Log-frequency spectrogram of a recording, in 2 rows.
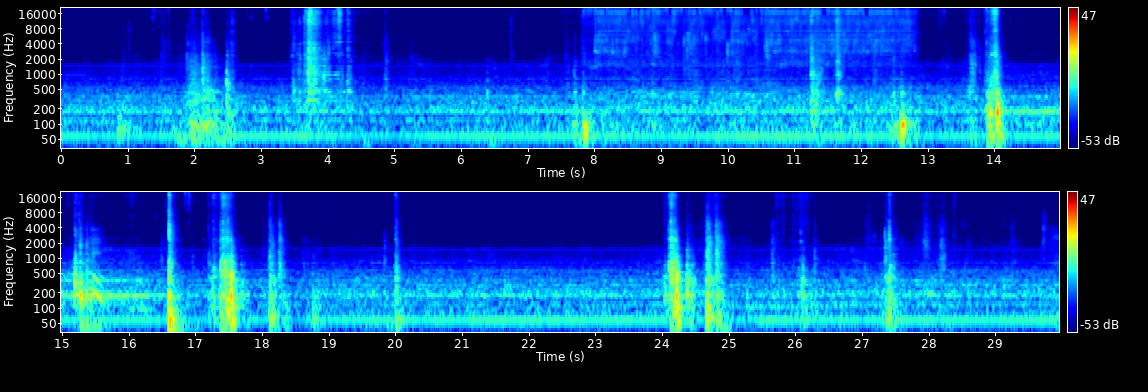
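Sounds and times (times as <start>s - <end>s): kitchen tap running: 7.9s - 12.9s.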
